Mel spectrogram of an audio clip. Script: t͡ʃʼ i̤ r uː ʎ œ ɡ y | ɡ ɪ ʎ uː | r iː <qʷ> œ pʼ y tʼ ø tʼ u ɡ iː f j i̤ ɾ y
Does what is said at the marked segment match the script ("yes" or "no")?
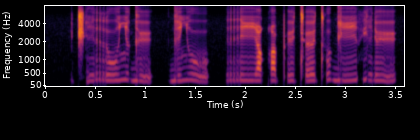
yes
